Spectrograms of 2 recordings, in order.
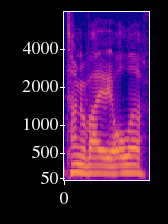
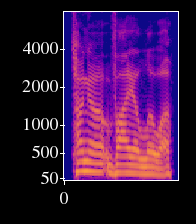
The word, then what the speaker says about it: Tagovailoa: I got Tagovailoa. I totally just stepped all over that. I'm going to try it again. Tagovailoa.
